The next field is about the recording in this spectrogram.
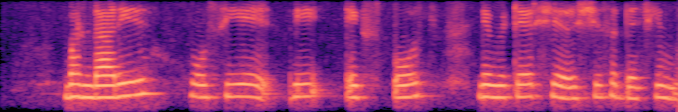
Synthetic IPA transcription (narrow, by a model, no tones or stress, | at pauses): bʱɐ̃ɳɖaːɾi | hoːsied̪i | ekspoːs | limiʈeːɖʃeəɾʃisɐd̪jət͡ʃkim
